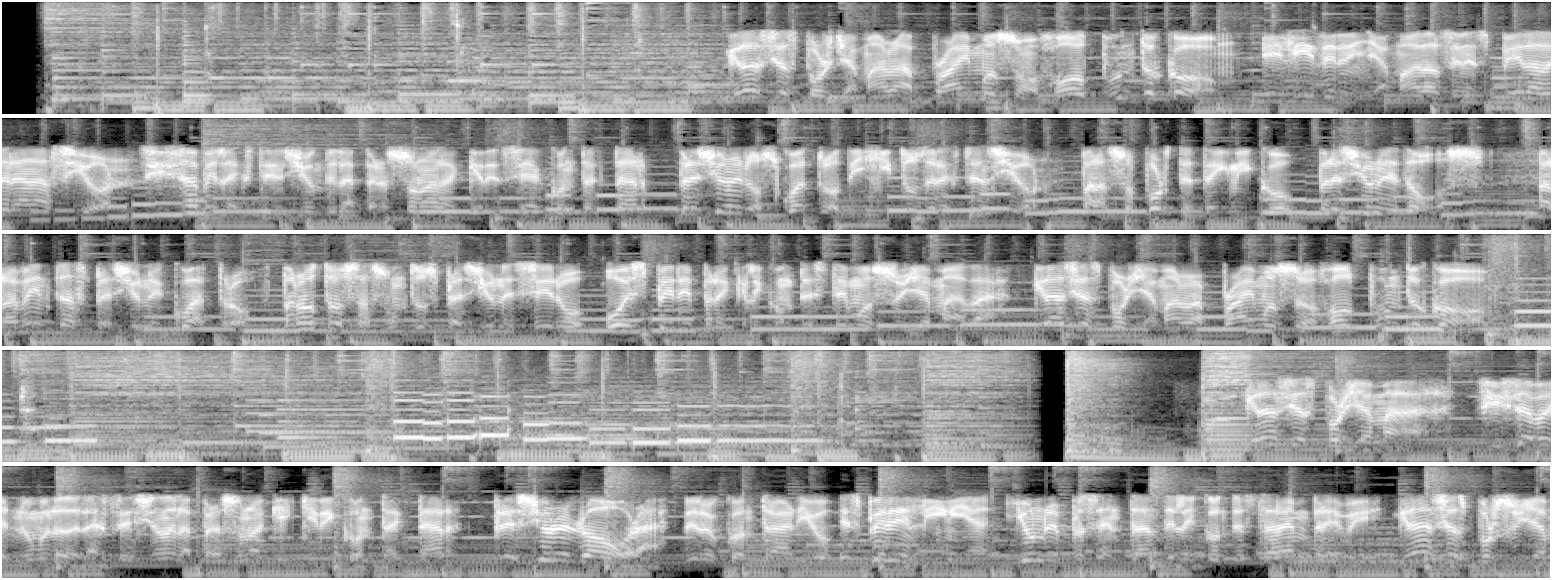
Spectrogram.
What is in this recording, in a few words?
On Hold Spanish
